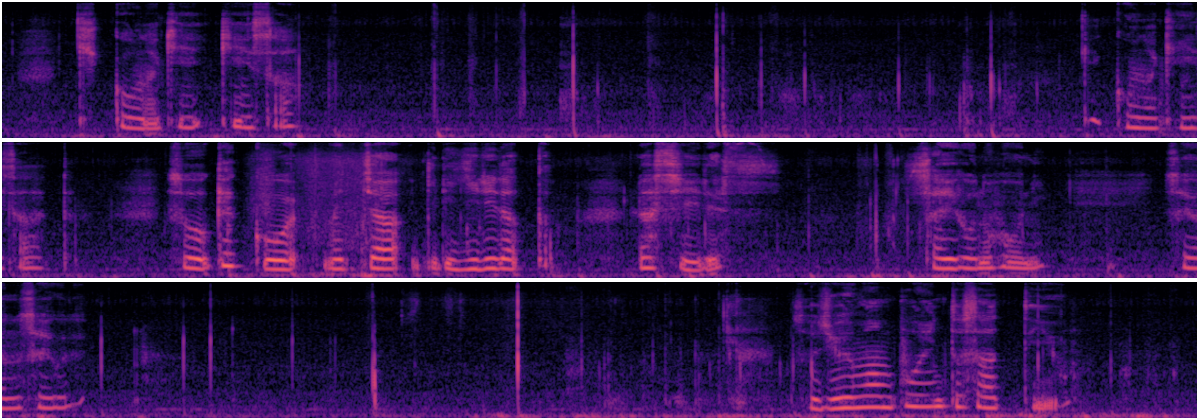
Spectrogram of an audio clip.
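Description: A young woman speaks calmly and close to a microphone, in short bursts with pauses.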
